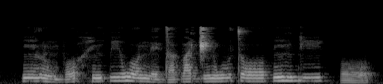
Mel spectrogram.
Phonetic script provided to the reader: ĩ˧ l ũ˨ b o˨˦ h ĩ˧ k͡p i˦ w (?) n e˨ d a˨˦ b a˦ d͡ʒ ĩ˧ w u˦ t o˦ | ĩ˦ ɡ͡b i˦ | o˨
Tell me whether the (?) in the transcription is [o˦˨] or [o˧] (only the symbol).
o˧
